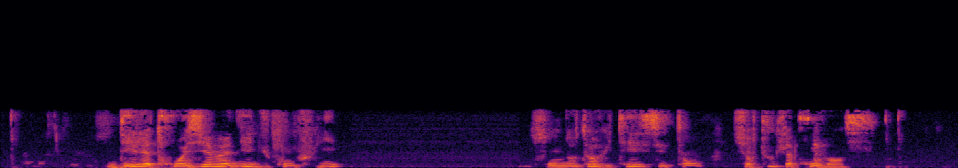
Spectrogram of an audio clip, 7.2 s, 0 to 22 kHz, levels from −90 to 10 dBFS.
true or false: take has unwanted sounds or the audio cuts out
false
